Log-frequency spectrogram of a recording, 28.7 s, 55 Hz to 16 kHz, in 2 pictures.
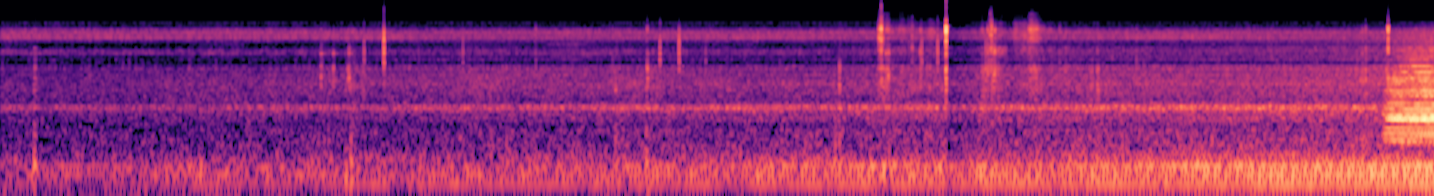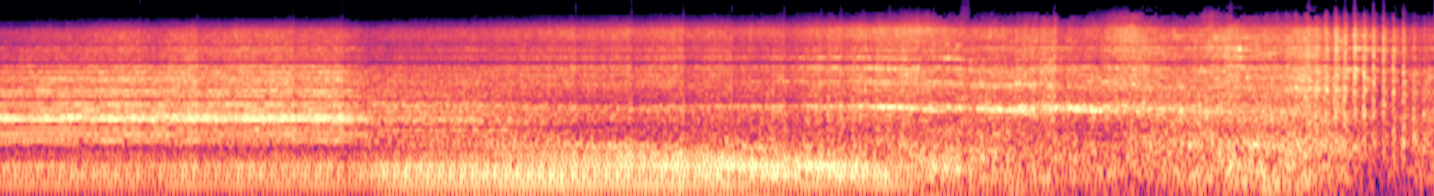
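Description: A GE ES44AH-led freight train approaching and passing: the diesel locomotives' low rumble builds steadily, the lead locomotive sounds one long blast of its chord horn about halfway through, lasting some four seconds, and then the locomotives go by loudly and the double-stack container cars roll past with wheels clicking over the rail joints.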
